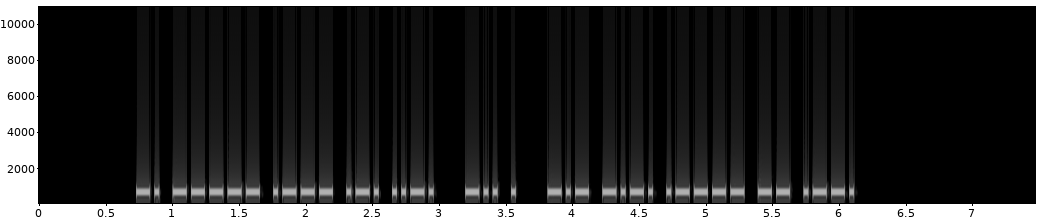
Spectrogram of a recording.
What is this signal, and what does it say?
Morse code, heard as a keyed tone, about 36 wpm, 700 Hz. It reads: N0JRF DE KC1MP
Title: USA Callsign DE Callsign - 5 Characters - 35wpm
